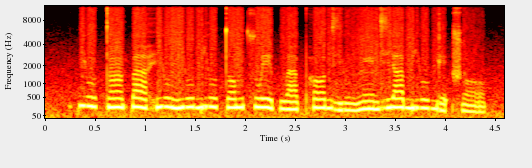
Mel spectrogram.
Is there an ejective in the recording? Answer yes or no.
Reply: no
